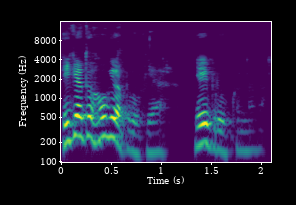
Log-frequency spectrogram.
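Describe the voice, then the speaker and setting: A man's voice: fairly high pitch, animated, fast talker, warm tone, breathy edge. A man teaching a math lesson in a casual, step-by-step way, talking to his students as "brother" and checking in often to see if they follow. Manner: chatty, keeps checking in with "है ना" and "यार"; talks to students as "भैया" and "भाई".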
